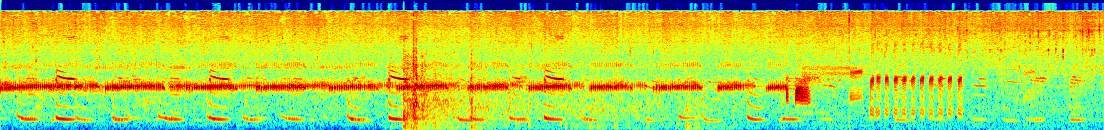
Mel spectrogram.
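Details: Chorus of frogs at night: steady repeated short croaks about twice per second over a droning trill, a sharp knock partway, then a fast rattling pulsed call near the end.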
